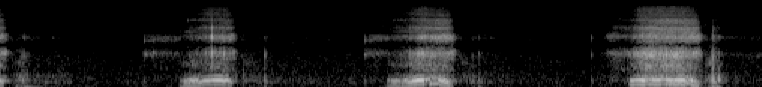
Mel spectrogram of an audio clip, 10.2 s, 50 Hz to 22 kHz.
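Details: Brother, who claims he doesn't snore, asleep: three loud, rattling snores on the in-breath, roughly 20 breaths a minute, with quiet pauses between; ordinary snoring.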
